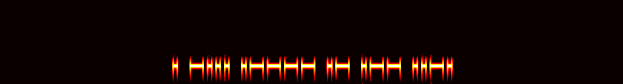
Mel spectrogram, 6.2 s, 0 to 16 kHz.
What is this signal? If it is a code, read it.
Morse code, heard as a keyed tone, about 27 wpm, 700 Hz. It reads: EB1AWF
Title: DXCC-100 Call Signs - 6 Characters - 28wpm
